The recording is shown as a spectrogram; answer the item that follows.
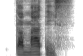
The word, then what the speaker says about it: kamatis: Ilan ang kamatis sa basket? Ilan ang kamatis sa basket? Ilan ang kamatis sa basket? It means, how many tomatoes are there in the basket? Word for word, it's ilan, ang, kamatis, sa, basket.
